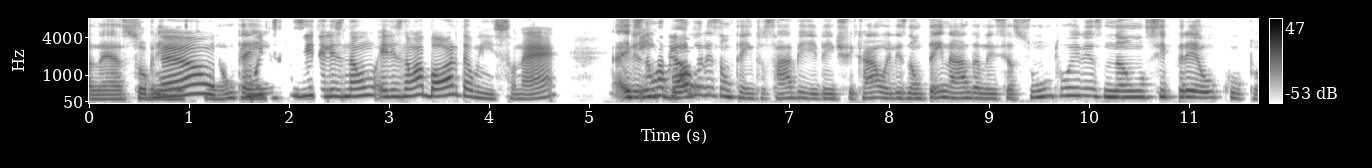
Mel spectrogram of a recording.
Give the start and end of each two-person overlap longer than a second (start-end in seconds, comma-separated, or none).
0.6-1.8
